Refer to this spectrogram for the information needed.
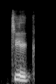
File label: "Taig", Indian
